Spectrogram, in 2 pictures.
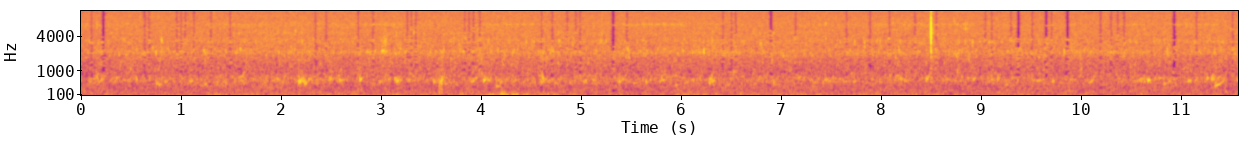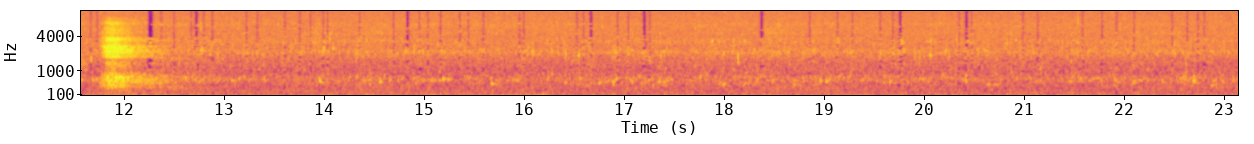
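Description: Shallow river water running faintly and steadily over a weedy bed. About halfway through, a brief louder rush of noise rises and fades.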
